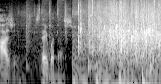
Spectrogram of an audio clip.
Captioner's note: upbeat music; crowd applauding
